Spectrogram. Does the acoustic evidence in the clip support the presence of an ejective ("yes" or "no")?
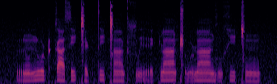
no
